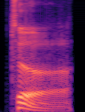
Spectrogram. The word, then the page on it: tour: British English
